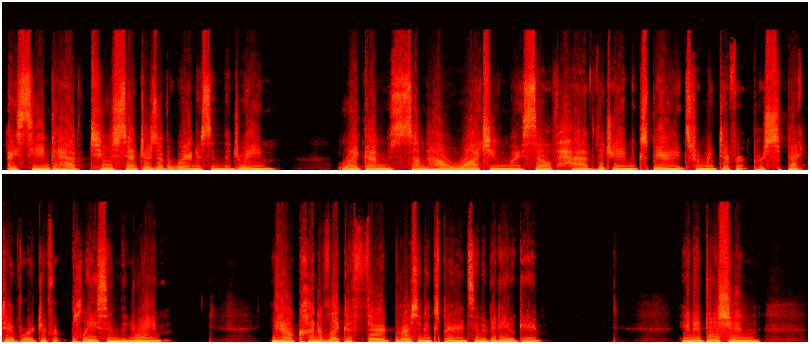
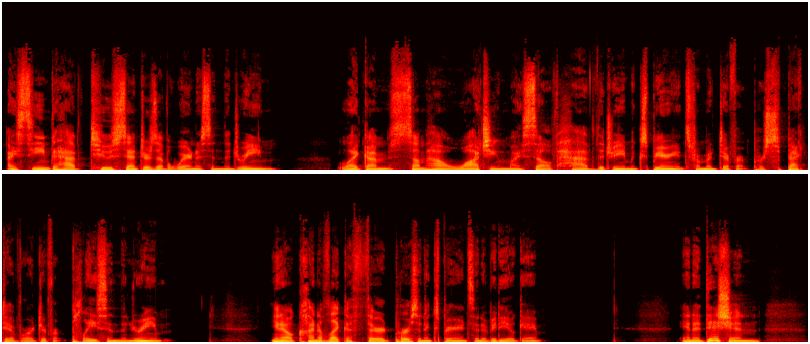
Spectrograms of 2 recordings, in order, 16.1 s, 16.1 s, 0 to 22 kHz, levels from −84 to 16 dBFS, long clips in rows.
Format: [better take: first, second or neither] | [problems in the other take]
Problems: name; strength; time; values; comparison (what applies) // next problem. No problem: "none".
second | distortion; heavy; 20% of the sound clipped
